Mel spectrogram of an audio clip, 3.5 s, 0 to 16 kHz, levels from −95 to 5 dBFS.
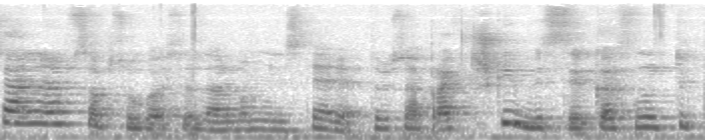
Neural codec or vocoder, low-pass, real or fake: none; 14.4 kHz; real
